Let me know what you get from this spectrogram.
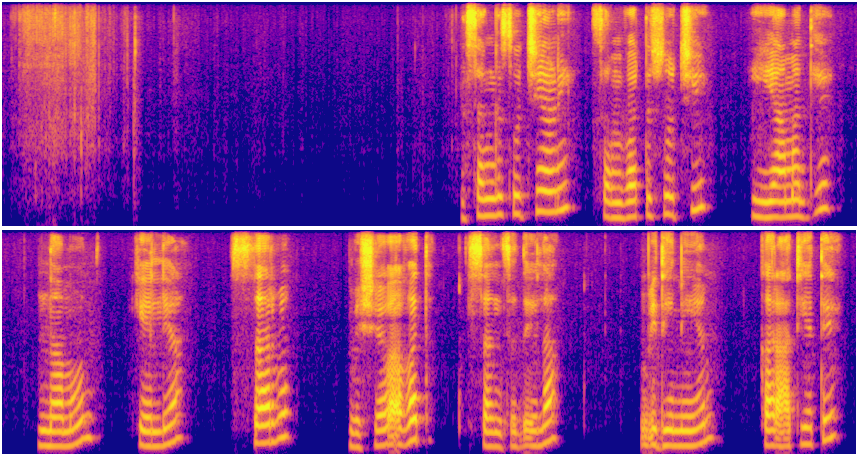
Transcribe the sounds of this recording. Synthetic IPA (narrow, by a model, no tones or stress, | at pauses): səŋɡəsut͡ɕiaɽ̃isəmʋəɾt̪əsut͡ɕiː | jaməd̪ʱːje | namuːn | kelja | səɾʋə | ʋiʃəʋa̰ʋət̪ | sənsəd̪ela | ʋid̪ʱinijəm | kəɾa̰t̪jet̪e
